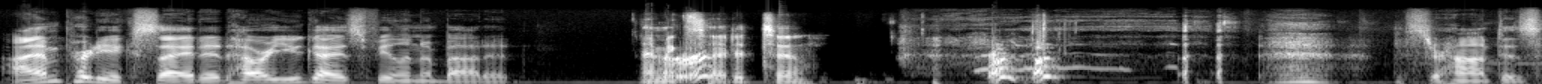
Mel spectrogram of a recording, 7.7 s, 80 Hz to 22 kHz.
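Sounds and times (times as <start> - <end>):
speech: 0.0 - 5.4, 6.4 - 7.6
laughter: 4.5 - 6.9
puppy barking in high-pitched yips: 4.9 - 5.5.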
